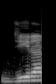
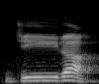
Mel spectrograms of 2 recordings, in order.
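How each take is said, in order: First: The first vowel is short. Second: The first vowel is long. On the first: The speaker calls it wrong. "नहीं" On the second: The speaker calls it right. "बड़ी की मात्रा जीरा"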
